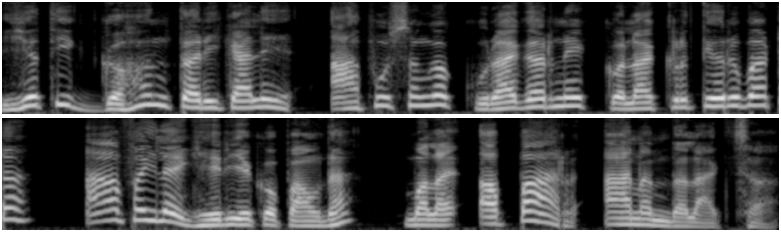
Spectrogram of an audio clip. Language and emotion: Nepali, happy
